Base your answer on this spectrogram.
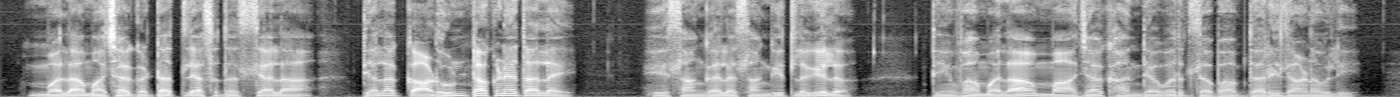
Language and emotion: Marathi, sad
